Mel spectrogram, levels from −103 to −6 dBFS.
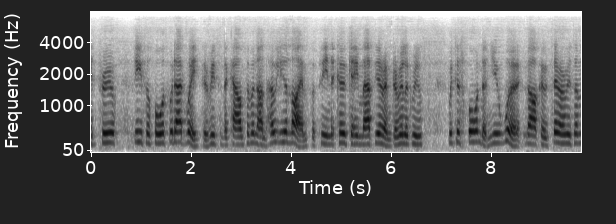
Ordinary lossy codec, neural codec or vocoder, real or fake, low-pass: AAC, 32 kbps; codec, 16 kHz, 0.3 kbps, FocalCodec; fake; 7.2 kHz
